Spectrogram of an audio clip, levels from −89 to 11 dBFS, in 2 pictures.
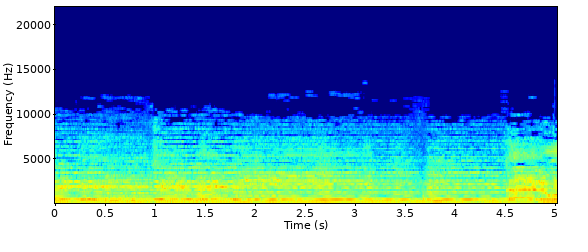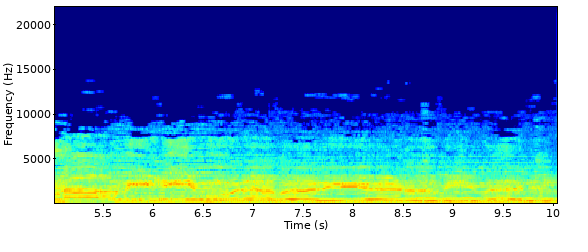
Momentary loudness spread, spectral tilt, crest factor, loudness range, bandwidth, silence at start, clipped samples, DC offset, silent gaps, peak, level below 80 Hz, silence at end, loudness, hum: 6 LU; -4.5 dB/octave; 16 dB; 4 LU; 12 kHz; 0 s; under 0.1%; under 0.1%; none; -2 dBFS; -52 dBFS; 0 s; -17 LUFS; none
